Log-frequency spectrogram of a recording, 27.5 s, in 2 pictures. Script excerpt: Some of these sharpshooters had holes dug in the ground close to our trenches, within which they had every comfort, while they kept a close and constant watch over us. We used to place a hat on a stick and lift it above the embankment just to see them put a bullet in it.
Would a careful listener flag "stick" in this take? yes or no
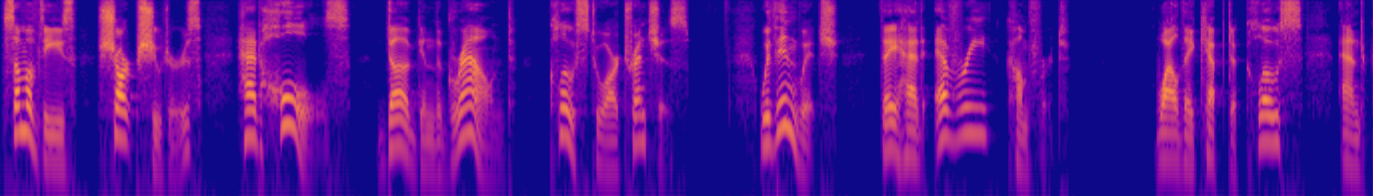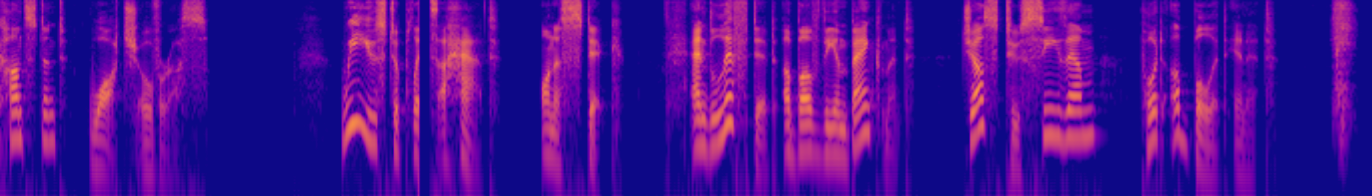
no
